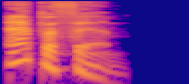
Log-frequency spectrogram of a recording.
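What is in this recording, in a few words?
"apothem", British English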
